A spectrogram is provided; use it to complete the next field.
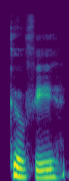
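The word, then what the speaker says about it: Ko-fi: that you uh um thanks to those who corrected my pronunciation of Kofi. It's the website does indeed indicate it's a play on coffee.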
